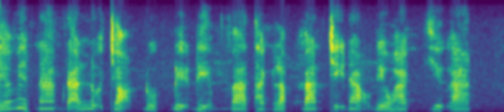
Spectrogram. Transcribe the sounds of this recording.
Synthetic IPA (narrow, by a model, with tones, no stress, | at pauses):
i˨˦əvi˨˩ət̚naː˧mɗa̰ː˧˥lɨ̰˧ət͡ɕɔ̰˧˨nɗɨ˨˩ək̚ɗḭ˧˨əɗi˧˩əmvaː˨˩t̪ʰɛ˨˩jŋ̟lə˨˩p̚ɓaː˧nt͡ɕḭ˧˥ɗa̰ː˧˨wɗi˨˩əwɦa˨˩jŋ̟zɨ̰˧˨ʔaː˨˦n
